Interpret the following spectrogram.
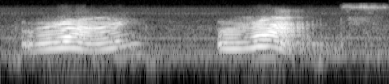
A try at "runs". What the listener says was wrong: Now with the S after the voice consonant, runs. It's more of a Z, not an S.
